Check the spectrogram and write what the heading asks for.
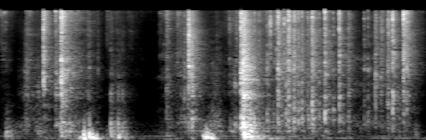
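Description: Tape measure blade being pulled out and laid around a rolled cylinder of thin embossed aluminum sheet: a run of irregular clicks and rattles of the blade and the flexing sheet, loudest about two and a half seconds in.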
